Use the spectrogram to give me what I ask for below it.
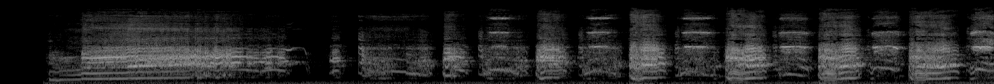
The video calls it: donkey, ane sound effect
